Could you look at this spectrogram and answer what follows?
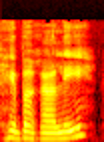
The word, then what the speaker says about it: Heba Ghali: Yes, but actually we've got the rain sound and we've got the kha sound and we've got the dad. So we've got a little bit of difficult pronunciations that would be hard for others to pick. So you would say Ghali with a J.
